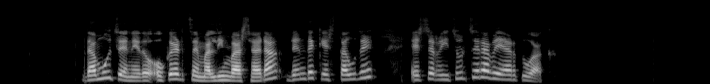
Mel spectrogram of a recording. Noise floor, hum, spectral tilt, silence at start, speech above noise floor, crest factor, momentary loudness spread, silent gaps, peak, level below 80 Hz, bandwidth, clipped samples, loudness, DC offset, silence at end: under -90 dBFS; none; -5.5 dB/octave; 0.85 s; over 67 dB; 22 dB; 11 LU; none; -2 dBFS; -82 dBFS; 9.4 kHz; under 0.1%; -23 LUFS; under 0.1%; 1.7 s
